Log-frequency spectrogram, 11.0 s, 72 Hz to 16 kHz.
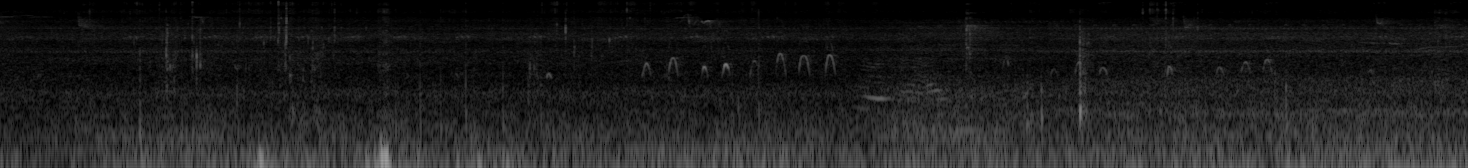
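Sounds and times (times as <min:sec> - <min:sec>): ducklings peeping: 0:00.6 - 0:06.8, 0:07.4 - 0:11.0.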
